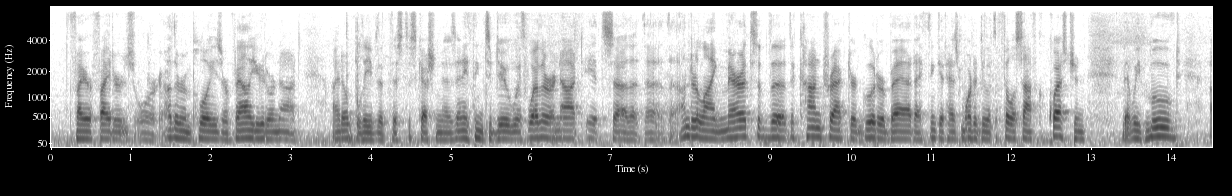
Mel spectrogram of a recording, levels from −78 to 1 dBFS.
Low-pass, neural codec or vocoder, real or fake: 7.2 kHz; vocoder, 44.1 kHz, 80 mel bands, Vocos; fake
